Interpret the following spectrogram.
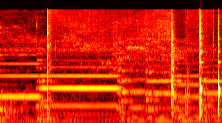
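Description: Soft background music with held notes, with a sharp click of a golf putter striking the ball about half a second in and a smaller click near the end.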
